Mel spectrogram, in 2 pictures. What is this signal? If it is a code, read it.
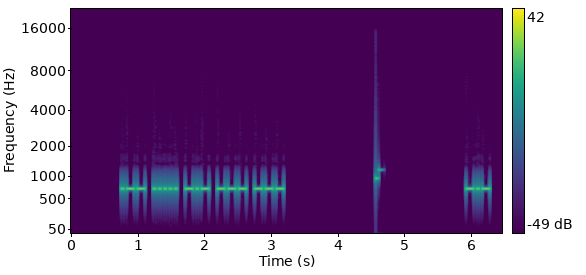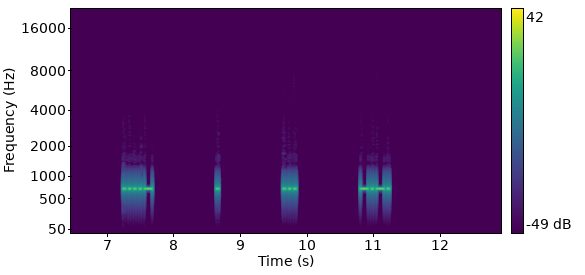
Morse code, heard as a keyed tone, about 30 wpm, spaced as for 13 wpm, 700 Hz. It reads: W5KOO K4ESC
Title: USA Call Signs - 5 Characters - 8x Character Spacing - 30wpm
